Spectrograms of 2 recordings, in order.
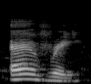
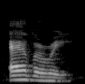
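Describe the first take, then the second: First: The middle vowel is dropped, leaving two syllables. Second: Every vowel is pronounced, with three full syllables. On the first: The speaker calls it right. "we will skip the vowel" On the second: The speaker calls it wrong. "We don't pronounce"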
